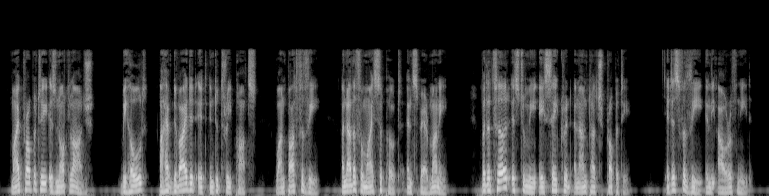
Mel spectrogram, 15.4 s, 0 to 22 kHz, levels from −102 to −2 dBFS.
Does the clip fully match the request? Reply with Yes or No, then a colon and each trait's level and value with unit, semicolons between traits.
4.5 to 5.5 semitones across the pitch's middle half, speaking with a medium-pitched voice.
No: average, 4.9 semitones; low, 100 Hz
